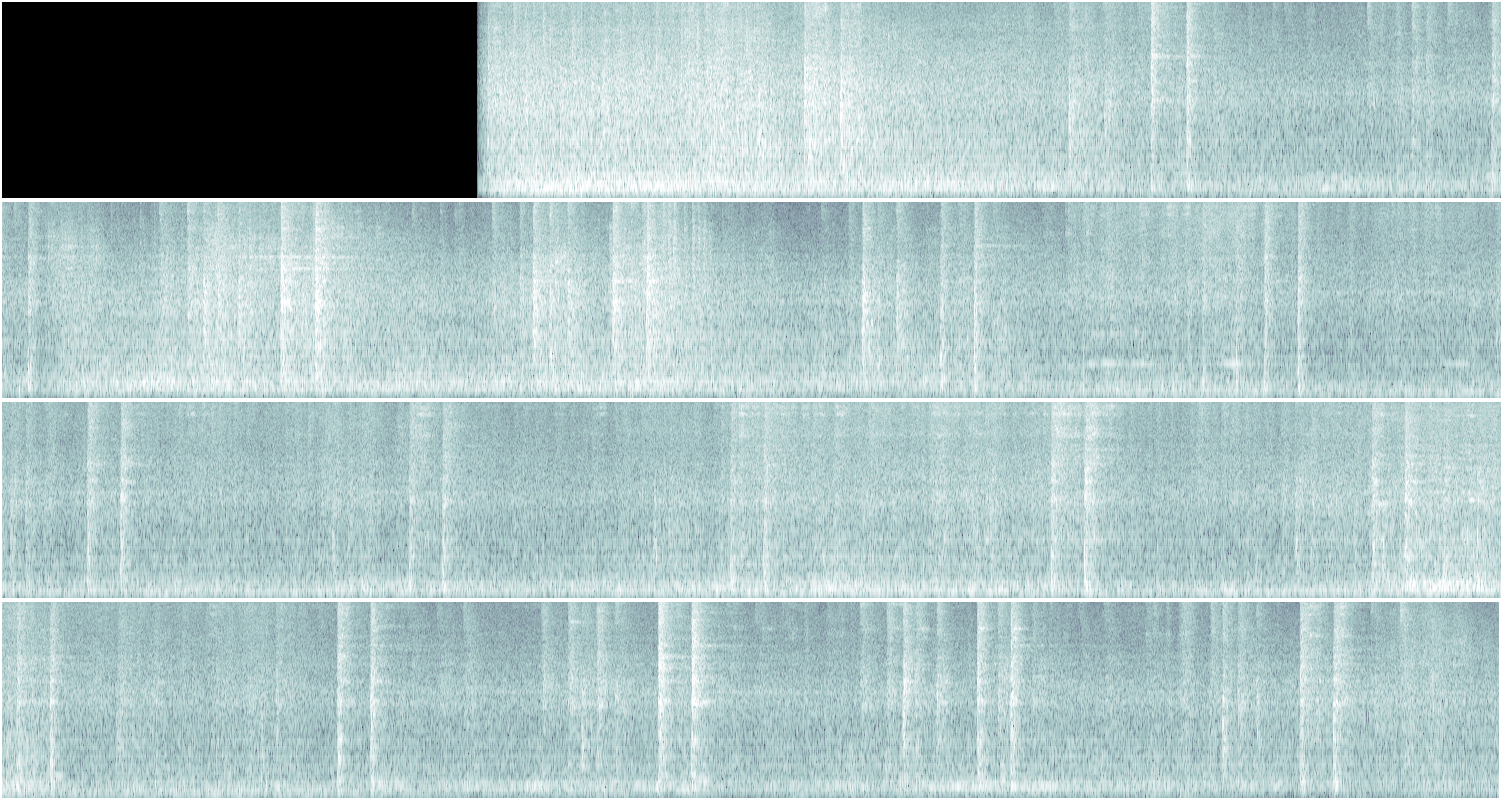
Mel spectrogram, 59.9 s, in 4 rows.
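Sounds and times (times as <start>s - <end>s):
train carriage rumbling: 4.8s - 59.9s
wheels clicking over rail joints: 10.4s - 32.5s.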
